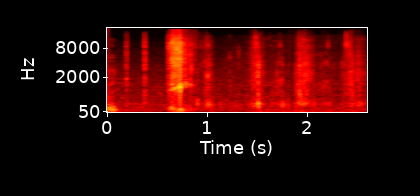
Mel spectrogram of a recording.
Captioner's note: crunches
